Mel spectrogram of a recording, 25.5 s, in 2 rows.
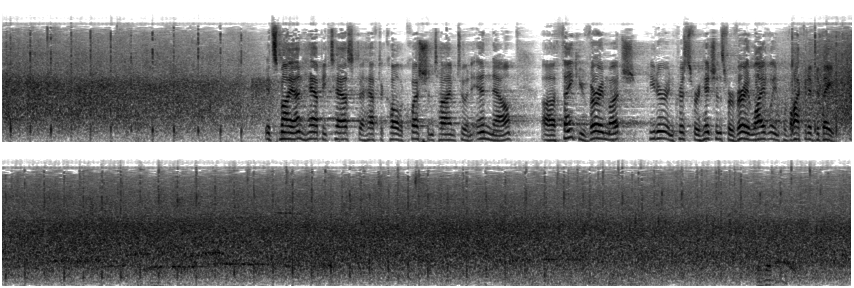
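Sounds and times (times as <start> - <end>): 
audience applause: 0.0 - 4.9, 11.3 - 25.4
speech: 4.0 - 12.8.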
